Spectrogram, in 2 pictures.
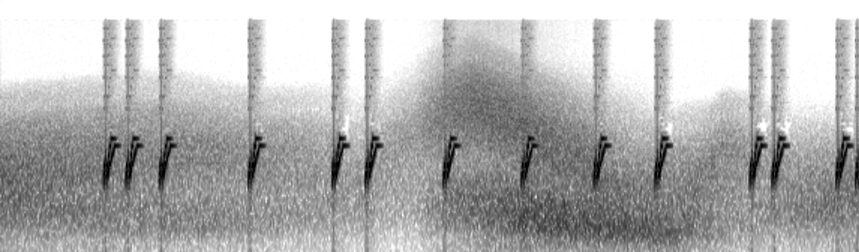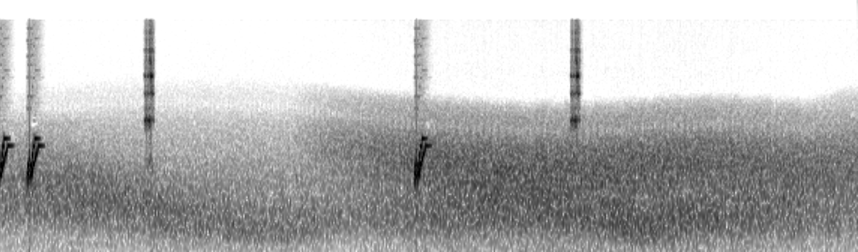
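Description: Soft game music plays throughout.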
